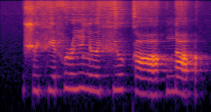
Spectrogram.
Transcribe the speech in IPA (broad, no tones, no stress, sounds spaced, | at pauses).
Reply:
ʃ y fʲ ɛ f ɹ i l ʏː fʲ o k ɑ | n ɑ ʔ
